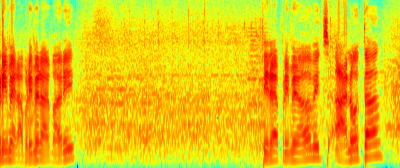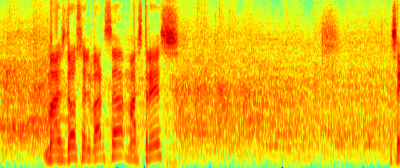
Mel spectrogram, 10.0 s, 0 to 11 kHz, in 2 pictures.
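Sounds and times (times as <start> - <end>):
sports hall murmur: 0.0 - 10.0.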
